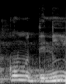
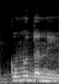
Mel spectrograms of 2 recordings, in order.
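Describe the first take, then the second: First: Said in the usual way. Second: कुमुदनी as "kumud-ni", no i after d; mispronounced कुमुदनी. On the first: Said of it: "कुमुदिनी होता है". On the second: Shown as a demonstration. Teacher showing the wrong form, कुमुदनी without middle i. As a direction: drop the i before the last syllable. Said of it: "नहीं होता".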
